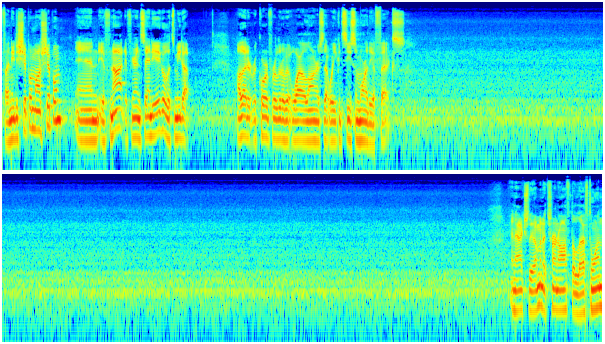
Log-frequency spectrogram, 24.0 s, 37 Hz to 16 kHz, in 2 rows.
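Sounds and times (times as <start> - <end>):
fan whirring with low hum: 0.0 - 24.0.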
